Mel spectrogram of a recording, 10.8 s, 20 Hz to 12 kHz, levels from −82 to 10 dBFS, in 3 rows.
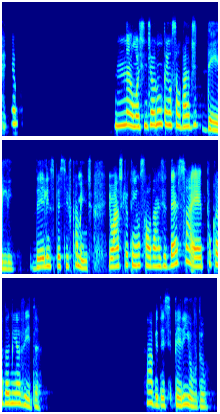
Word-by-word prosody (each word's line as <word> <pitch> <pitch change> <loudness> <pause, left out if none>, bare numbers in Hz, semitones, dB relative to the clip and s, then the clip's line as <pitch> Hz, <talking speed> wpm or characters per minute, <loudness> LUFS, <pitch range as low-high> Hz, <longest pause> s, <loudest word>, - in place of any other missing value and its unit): Eu 340 0 -3 1.6
Não, 295 -1 +3
hoje 270 +2 +1
em - - +2
dia 315 - +3
eu - - +3
não 335 +1 +4
tenho 325 -2 +3
saudade 275 0 0
dele, 175 -6 -2 0.2
dele 210 +6 +1
especificamente. 230 -4 -2 0.3
Eu 215 - +3
acho 225 +1 +3
que - - -1
eu - - -4
tenho 250 -1 +1
saudade 230 -2 +1
dessa 305 - +2
época 225 +6 +3
da 255 -1 +1
minha 250 0 0
vida. 175 - -4 1.7
Sabe, 260 -5 -2
desse 190 -2 -5
período? 185 -7 -2
235 Hz, 145 wpm, -21 LUFS, 205-275 Hz, 1.7 s, não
